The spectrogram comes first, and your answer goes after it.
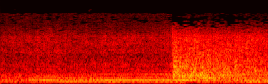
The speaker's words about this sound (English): First demolition bomb's on.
